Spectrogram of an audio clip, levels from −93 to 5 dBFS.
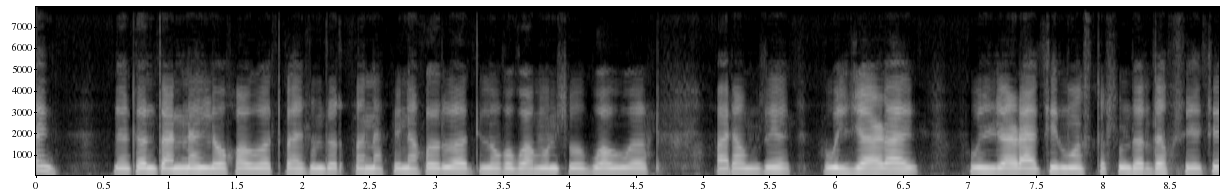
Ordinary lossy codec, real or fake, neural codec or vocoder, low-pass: none; fake; codec, 16 kHz, 1 kbps, FunCodec, trained on Chinese and English, 50 frames a second; none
